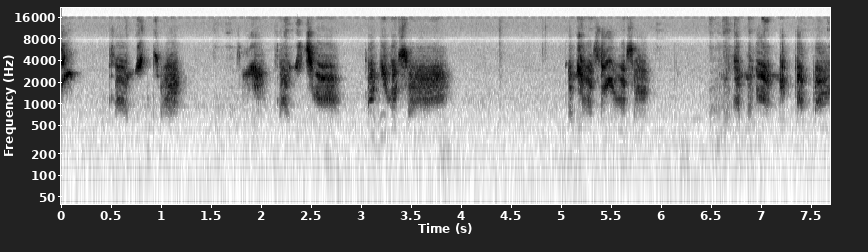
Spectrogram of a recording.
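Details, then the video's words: A 3-month-old male talking budgerigar chatters to himself in bursts of about a second, a warbling, scratchy jumble of squeaks and mimicked Korean and Japanese greeting-like syllables with short pauses between. "Talking Parrot 말하는 사랑앵무(잉꼬) しゃべるセキセイインコ"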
